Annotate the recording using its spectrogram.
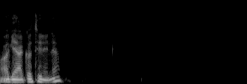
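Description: A voice speaking, stopping just over half a second in, then silence broken by one faint click.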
